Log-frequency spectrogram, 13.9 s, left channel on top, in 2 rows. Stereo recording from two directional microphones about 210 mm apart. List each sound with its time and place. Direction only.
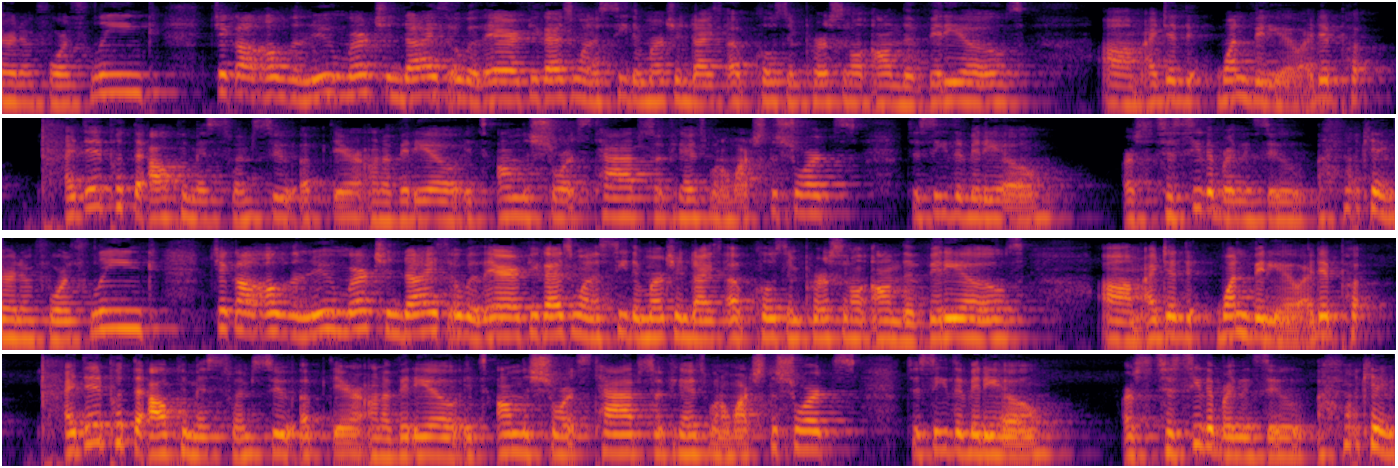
0.0 s speech: 45° right (ahead or behind)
